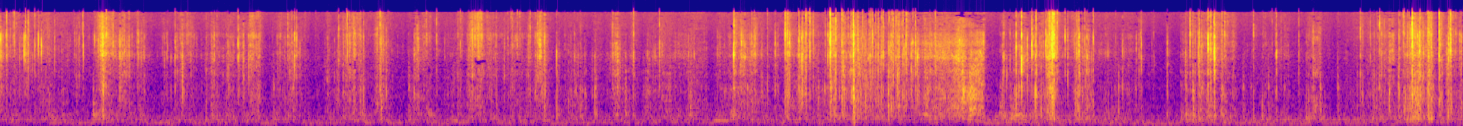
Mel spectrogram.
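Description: A clear plastic zip-lock bag is rubbed flat by fingers, then crinkled and lifted. It gives a steady stream of bright, dry crinkling and crackling with almost no low end. The sound swells in denser bursts through the second half, and each crackle stops instantly.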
